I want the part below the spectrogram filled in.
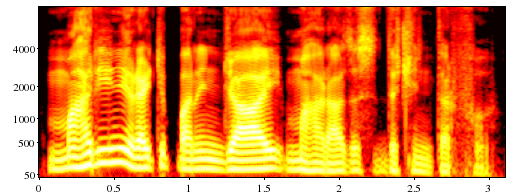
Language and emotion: Kashmiri, neutral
